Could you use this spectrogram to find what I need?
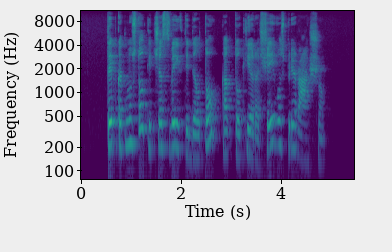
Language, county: Lithuanian, Vilnius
